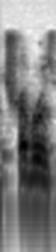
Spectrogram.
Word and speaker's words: Trevorrow: Like I was like, you're not Colin Trevorrow's brother. He's like, well, it's Trevorrow. It rhymes with tomorrow.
